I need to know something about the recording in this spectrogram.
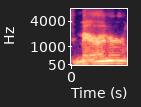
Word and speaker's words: Mariner: Everyone pronounces Mariner. It's Mariner, like Mariner.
